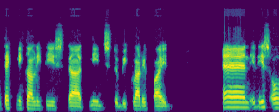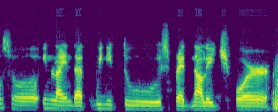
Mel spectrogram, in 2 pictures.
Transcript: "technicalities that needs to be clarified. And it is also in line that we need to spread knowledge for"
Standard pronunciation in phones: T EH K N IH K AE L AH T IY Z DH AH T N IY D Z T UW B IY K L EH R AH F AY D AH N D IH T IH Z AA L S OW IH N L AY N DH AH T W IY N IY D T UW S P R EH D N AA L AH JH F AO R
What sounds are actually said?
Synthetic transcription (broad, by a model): T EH K N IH K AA L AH T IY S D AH T N IY D S T UW B IY K L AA R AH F AY D AH N D IH T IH S AA L S OW IH N L AY N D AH T W IY N IY D T UW S P R EH D N AA L AH JH F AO R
